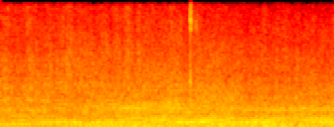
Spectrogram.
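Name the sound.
race car engine at low revs, video game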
